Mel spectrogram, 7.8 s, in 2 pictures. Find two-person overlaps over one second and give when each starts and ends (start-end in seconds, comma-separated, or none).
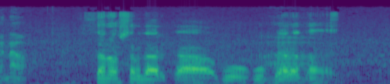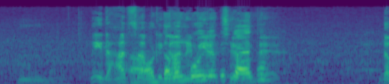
5.2-6.6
